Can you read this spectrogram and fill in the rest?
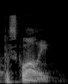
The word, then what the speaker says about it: Pasquale: how do you say Pasquale or Pasquale? – Pasquale.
